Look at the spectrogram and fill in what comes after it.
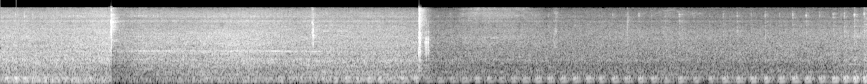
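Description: A motorcycle engine idling close by, a steady low throb that turns more pulsing from about three seconds in. Two sharp clicks cut across it, about a second in and about three seconds in.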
